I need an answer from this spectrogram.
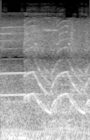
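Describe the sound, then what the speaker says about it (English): Police car sirens wailing in the FiveM roleplay video game set in Los Santos, a loud rising and falling electronic wail sweeping up and down over a rumbling engine bed during one continuous burst. "That's where you can hear all the sirens."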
